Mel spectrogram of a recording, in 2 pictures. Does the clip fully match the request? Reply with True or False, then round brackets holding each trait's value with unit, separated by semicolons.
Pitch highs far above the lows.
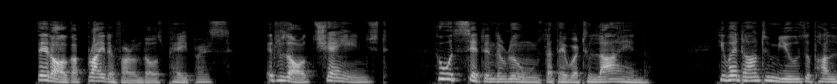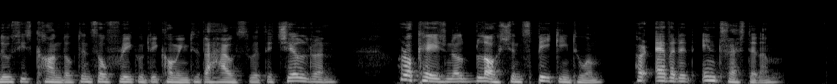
True (6.6 semitones)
